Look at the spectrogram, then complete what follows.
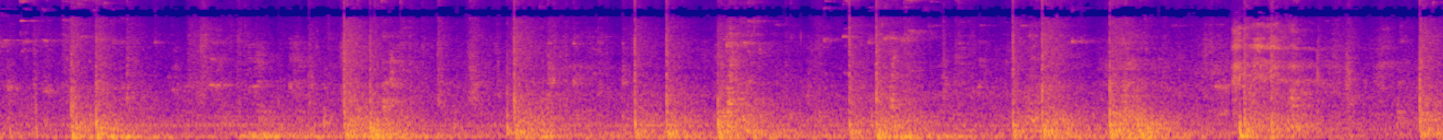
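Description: Gloved punches landing on a hanging heavy bag, a series of dull thuds at about one to two a second, often in quick pairs as combinations.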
